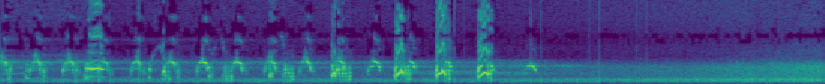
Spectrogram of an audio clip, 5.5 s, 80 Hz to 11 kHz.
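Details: White-tailed eagles at the nest in Latvia, 26 April 2021, afternoon, male arriving after the female with fish: a quick burst of loud, yelping, chattering notes that speeds up and then stops, leaving only background hiss.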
